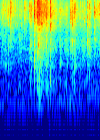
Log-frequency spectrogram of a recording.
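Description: Crinkling and rustling of a fabric cat play tunnel, with louder crackles about two-thirds of a second in and again near the end.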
